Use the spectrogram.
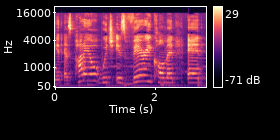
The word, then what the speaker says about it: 바래요: However, I don't know where it came from, but for some reason, Koreans just pronounce this word as pareo.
